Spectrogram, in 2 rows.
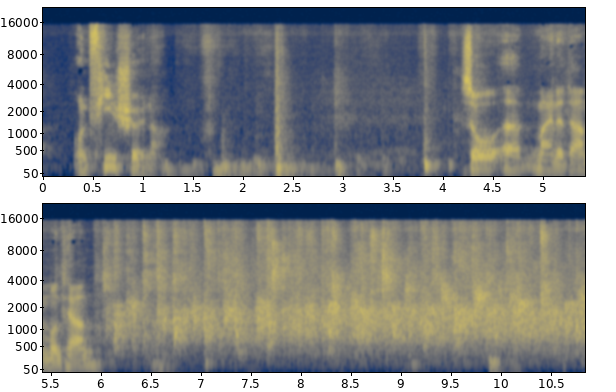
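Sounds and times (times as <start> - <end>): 
speech: 0.3 - 1.8, 4.2 - 6.2
audience applause: 6.0 - 10.8.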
